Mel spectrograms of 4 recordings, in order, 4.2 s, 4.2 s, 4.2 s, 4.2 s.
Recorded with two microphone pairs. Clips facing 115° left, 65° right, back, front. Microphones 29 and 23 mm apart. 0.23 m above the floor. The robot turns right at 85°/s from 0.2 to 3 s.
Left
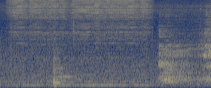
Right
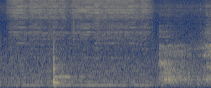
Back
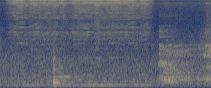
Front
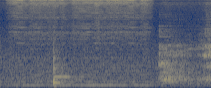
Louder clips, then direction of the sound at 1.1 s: Right 3 dB, front 2 dB; 65° right.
